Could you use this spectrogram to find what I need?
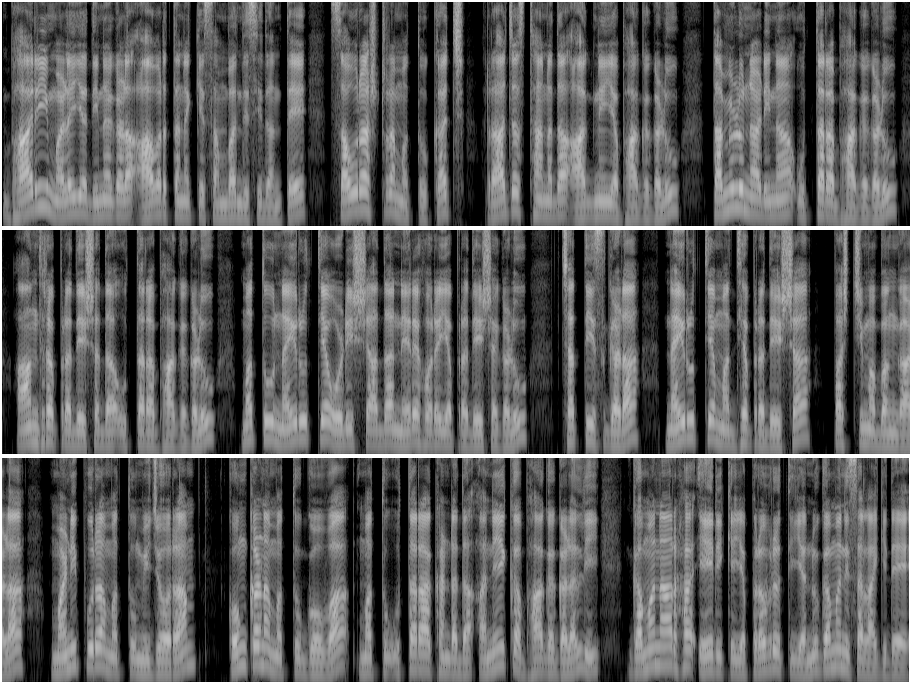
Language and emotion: Kannada, neutral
